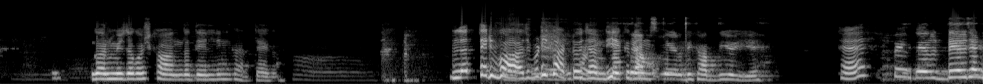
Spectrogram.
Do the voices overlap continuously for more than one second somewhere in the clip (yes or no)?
yes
